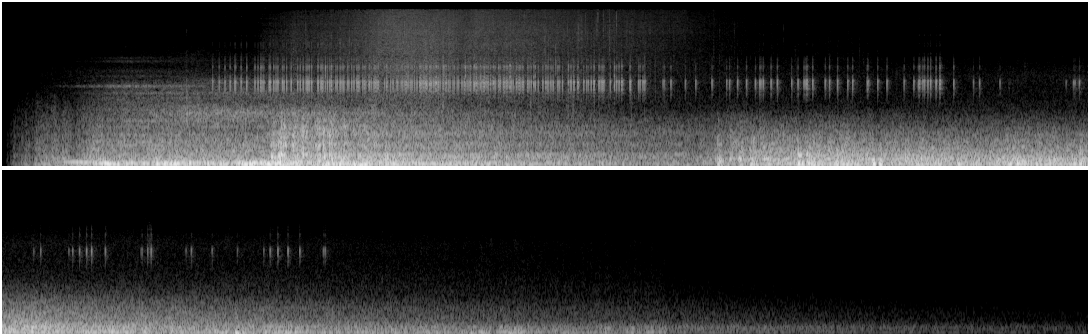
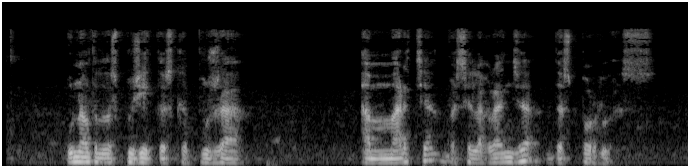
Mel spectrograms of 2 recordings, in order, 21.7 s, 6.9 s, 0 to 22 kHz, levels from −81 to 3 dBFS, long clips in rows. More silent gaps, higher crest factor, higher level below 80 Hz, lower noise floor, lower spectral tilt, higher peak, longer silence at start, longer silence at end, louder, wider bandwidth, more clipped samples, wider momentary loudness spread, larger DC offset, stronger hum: neither; about the same, 18 dB vs 20 dB; first, -20 dBFS vs -50 dBFS; first, -62 dBFS vs -58 dBFS; first, -7 dB/octave vs -5.5 dB/octave; first, 0 dBFS vs -6 dBFS; second, 0.2 s vs 0.65 s; first, 4.2 s vs 0.4 s; first, -19 LUFS vs -26 LUFS; first, 18 kHz vs 11.5 kHz; neither; first, 22 LU vs 15 LU; neither; neither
